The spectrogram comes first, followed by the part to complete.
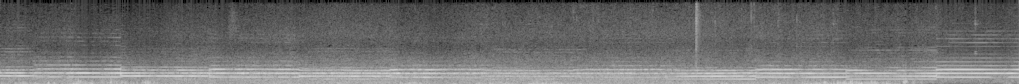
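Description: Dutch ambulance siren on a Mercedes-Benz Sprinter ambulance, sounding a two-tone alternating wail that steps between pitches a little under once a second, over road traffic noise.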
